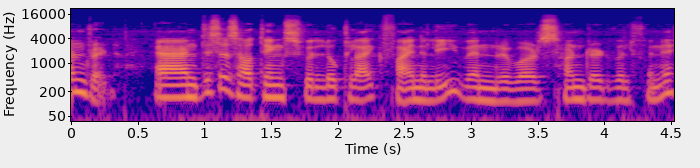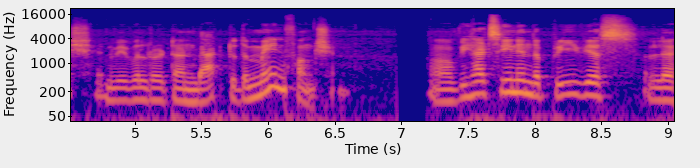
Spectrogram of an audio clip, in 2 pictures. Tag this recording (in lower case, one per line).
reversing beeps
